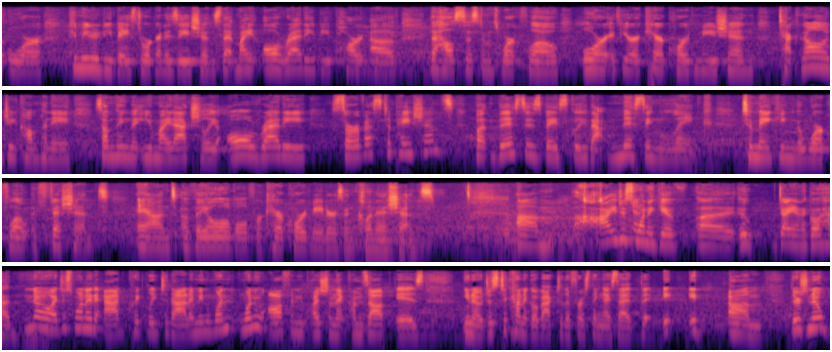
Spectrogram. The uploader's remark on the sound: In-booth session at HIMSS 2023. This session is an interactive fireside chat, encouraging audience participation.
